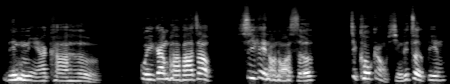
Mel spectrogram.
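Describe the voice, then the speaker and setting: An actor playing a temperamental battalion commander with a Taiwanese accent in a military radio drama. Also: male voice, high voice, animated, measured pace, fairly bright tone, heavily acted. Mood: angry. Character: hot-tempered battalion commander, fawning to superiors.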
